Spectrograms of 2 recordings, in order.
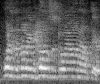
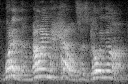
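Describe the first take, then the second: First: Loud, high-pitched angry yell; captain bellowing in alarm; shouting. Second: Loud, drawn-out exclamation; exasperated captain, raised voice; indignant outburst. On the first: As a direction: shout it out the door. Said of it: "he's shouting as he's going outside". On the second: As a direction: demand it slowly, punching each word. Captain startled as ship shakes. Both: Acted.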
